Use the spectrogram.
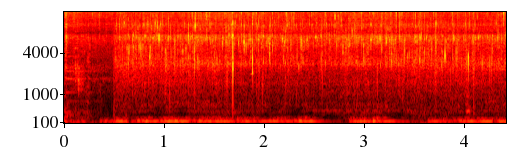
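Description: Chopped onion frying in a pan at an outdoor winter night picnic, a steady close sizzle with scattered crackles running throughout, while a low droning tone hums underneath and nobody speaks.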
